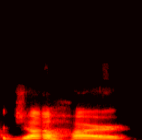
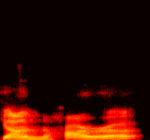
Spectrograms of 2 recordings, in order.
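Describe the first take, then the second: First: It starts with a J sound, no n. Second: It starts with a Y sound and nasal n. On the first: This is how the Bengalis say it. The speaker calls it right. "the Bengali are saying Jah, the J, Jah, Jahar" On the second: This is how the American devotees say it. The speaker calls it wrong. "American devotees saying Yanhara"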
